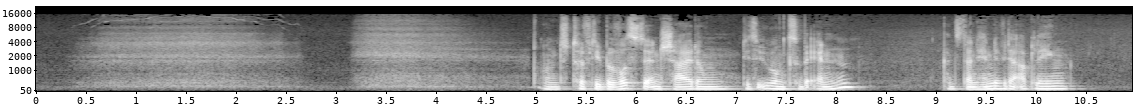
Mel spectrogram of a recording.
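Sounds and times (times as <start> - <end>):
deep breathing during a guided relaxation exercise: 0.3 - 5.0
speech: 5.0 - 8.3, 9.1 - 10.4.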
